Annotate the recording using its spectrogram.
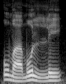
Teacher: এক পেশ উচ্চারণ করে পরের হরফ লাম কে ধরতে হবে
